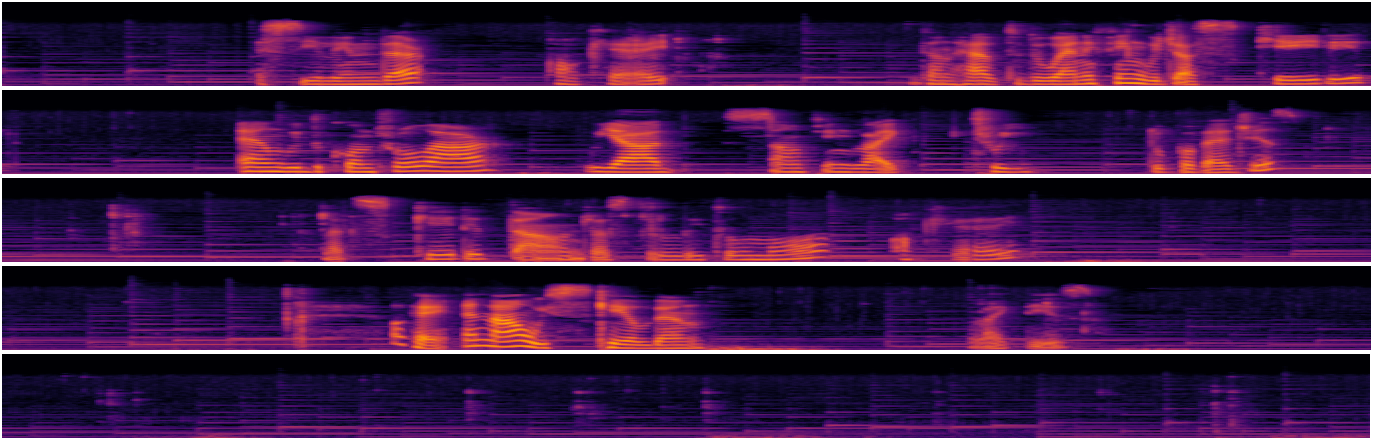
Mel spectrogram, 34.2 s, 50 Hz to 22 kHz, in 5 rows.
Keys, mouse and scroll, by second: 2.8 s, 4.9 click, 5.9 s, 7.4-7.7 scroll up 1, 7.7 s, 8.7-9.5 scroll up 1, 9.5 click, 12.8 ctrl+r, 15.0 Tab, 15.1 alt+z, 15.9 s, 17.7 alt+z, 18.4 click, 19.3 Tab, 20.4 Tab, 20.8 click, 22.1 Tab, 22.9-23.6 scroll up 1, 23.6 s, 25.3 click, 25.9 alt+shift+click, 26.6 s, 28.7 Tab, 29.0-29.4 scroll down 1, 29.4-29.8 scroll up 1, 29.8 right click, 30.4 scroll down 4, 30.6-31.3 middle drag, 31.3 click, 31.5 scroll down 4, 31.7-32.9 middle drag, 32.9-33.5 scroll up 1, 33.5-34.2 scroll up 2.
